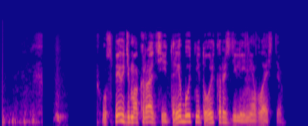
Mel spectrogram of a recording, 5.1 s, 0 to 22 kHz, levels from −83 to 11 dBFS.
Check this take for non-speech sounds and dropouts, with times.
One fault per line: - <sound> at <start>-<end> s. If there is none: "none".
- whoosh at 0.9-1.2 s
